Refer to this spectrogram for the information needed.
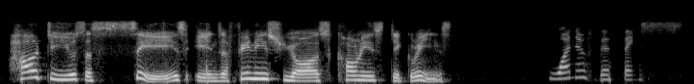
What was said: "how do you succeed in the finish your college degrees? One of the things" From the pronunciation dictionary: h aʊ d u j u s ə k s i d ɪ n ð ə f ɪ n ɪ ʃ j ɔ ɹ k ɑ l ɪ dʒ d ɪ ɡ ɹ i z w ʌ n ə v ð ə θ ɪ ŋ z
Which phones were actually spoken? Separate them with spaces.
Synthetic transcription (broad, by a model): h aʊ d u j u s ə s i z ɪ n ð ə f ɪ n ɪ ʃ j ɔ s k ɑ n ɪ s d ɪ ɡ ɹ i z w ʌ n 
